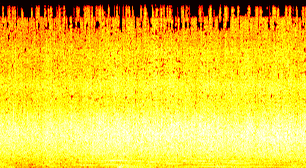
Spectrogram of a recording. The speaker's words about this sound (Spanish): Escuchamos la ovación de la Basílica.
